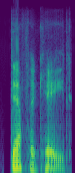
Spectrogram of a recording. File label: "defecate", American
